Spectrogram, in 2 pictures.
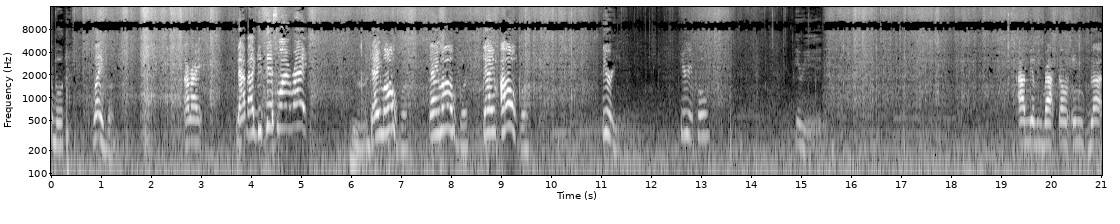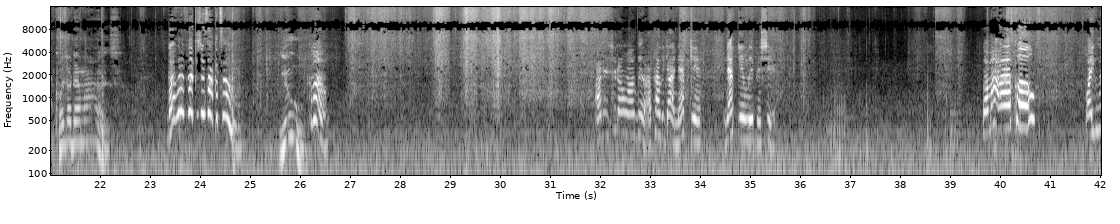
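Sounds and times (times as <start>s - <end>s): low car cabin rumble: 0.0s - 42.0s.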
